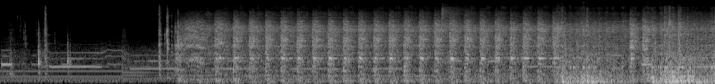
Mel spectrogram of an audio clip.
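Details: Nissan 240SX S13, KA24DE, after fuel pump change and rebuilt, leak-free injectors, started in neutral: cranks, catches, then runs on a ragged, pulsing idle about 200 beats a minute that sags and nearly dies; hard start and stalling not fixed.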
